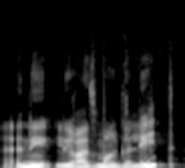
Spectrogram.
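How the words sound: The voice rises at the end like a question. The speaker seems to ask approval for her own identity. The speaker calls it wrong. "הטונציה עולה במקום שאמורה להיות הצהרה"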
